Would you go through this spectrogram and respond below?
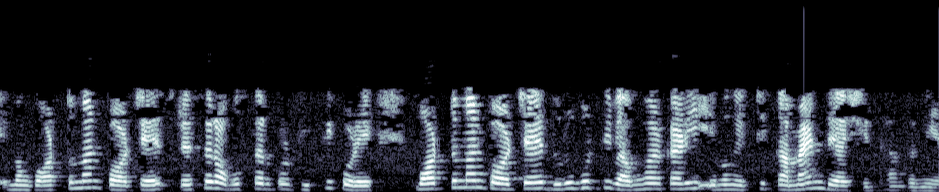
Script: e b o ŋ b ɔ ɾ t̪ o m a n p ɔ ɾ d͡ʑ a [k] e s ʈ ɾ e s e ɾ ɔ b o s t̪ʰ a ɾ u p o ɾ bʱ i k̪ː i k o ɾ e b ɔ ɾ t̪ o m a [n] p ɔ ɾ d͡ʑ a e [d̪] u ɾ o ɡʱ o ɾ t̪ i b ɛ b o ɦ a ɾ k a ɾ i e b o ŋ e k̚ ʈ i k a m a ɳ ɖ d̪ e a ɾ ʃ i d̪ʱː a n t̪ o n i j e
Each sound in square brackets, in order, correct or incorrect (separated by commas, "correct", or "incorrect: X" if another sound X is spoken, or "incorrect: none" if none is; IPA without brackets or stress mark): incorrect: none, correct, correct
